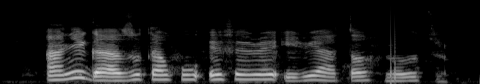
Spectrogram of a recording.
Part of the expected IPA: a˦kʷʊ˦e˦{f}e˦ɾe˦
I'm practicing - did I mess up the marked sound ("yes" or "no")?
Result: no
